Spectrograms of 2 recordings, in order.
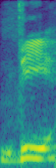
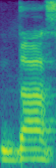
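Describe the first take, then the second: First: The vowel sounds like a long 'ee'. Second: The vowel sounds like a short 'uh'. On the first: The next word begins with a vowel sound. "Vowel দিয়ে ... তাহলে হবে দি" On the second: The next word begins with a consonant sound. "Consonant, তাহলে হবে দা"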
